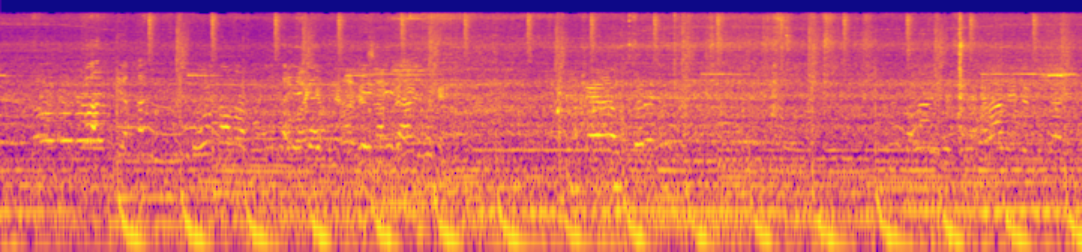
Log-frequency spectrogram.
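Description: Komatsu hydraulic excavator's diesel engine running steadily while it knocks down a brick building front, with scattered knocks of falling brick rubble, over the voices of a crowd.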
